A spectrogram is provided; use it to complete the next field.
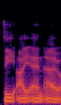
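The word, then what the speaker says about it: Deano: first name Dino but I won't spell it like Dino like Flintstones d i n o I'll spell it d e a n o but it's Dino Dino claw it's got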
